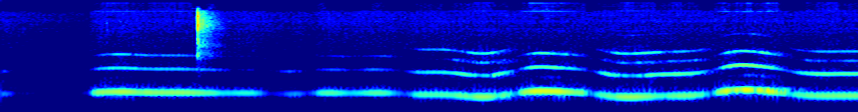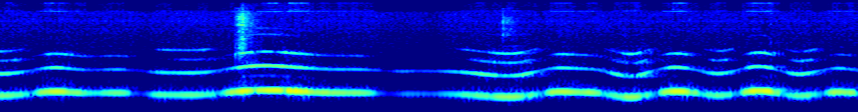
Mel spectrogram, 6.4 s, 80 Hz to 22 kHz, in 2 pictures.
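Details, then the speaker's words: Metal detector in deep, normal, fixed cancel mode with clean-looking plug: warbling tone around 700 Hz drifts up and down instead of staying quiet; noise caused by oxides on coil connector contacts. "there you go. That's just oxides."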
